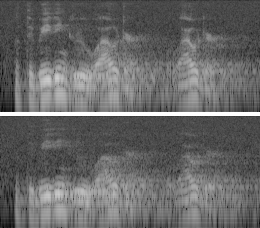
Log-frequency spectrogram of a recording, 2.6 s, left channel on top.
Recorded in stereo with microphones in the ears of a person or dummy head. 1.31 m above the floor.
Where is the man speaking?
45° left (ahead or behind), 0.8 m.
